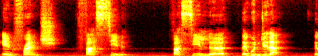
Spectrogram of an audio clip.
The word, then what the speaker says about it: facile: the l was done so instead of facile where i stop vibrating as soon as the l is done you get facile it's like this little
